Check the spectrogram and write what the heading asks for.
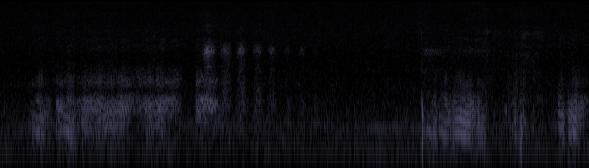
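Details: A sleeping papillon dog snoring, reportedly worse before filming began: rough, rattly sounds on the in-breath, separated by quiet pauses.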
